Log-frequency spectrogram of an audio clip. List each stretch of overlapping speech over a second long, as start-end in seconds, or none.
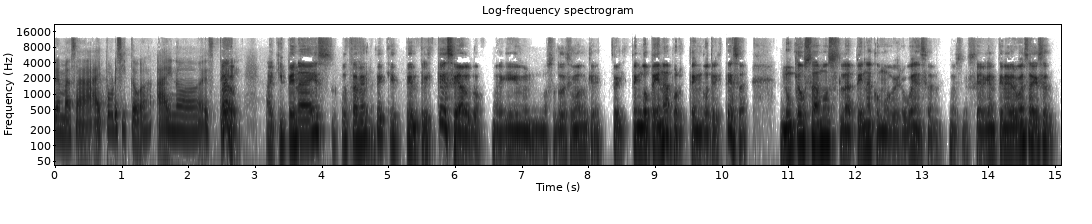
none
